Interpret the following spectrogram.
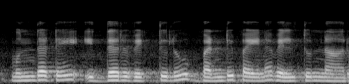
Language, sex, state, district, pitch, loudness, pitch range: Telugu, female, Telangana, Komaram Bheem, 180 Hz, -16 LUFS, 170-200 Hz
